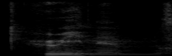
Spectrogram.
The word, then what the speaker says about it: Houyhnhnms: Houyhnhnms.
